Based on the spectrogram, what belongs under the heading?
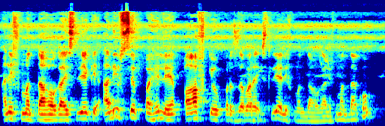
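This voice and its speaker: A man's voice: medium pitch, darkish tone. A man teaching a Quran reading lesson step by step, repeating each point and often checking that the students understood. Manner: patient, repetitive, keeps asking if students understood; stretches out syllables slowly when demonstrating.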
